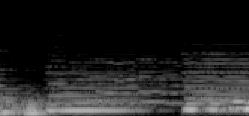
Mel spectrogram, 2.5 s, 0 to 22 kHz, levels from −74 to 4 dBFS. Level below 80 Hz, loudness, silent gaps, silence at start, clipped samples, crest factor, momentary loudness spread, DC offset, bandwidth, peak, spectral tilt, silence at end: -46 dBFS; -30 LUFS; none; 0 s; under 0.1%; 14 dB; 10 LU; under 0.1%; 5.6 kHz; -14 dBFS; -10 dB/octave; 0 s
